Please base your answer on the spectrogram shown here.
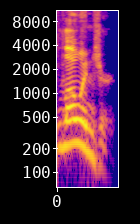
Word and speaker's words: Lowinger: So half the family says, how do you say C-O-W? Well, that's cow. That's the Lowinger side of my family. And then there's the, well, how do you say L-O-W, asshole? It's like low.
